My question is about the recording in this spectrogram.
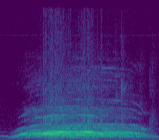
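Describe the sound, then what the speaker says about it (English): A room full of audience members cheers and whoops together in one sustained, loud burst that swells and then eases off, prompted by a live comedy-style survey. "All the non-smokers in the room, give me a cheer."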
